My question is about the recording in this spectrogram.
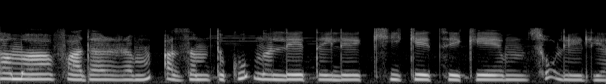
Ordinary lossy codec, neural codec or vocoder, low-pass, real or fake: none; none; 5.4 kHz; real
